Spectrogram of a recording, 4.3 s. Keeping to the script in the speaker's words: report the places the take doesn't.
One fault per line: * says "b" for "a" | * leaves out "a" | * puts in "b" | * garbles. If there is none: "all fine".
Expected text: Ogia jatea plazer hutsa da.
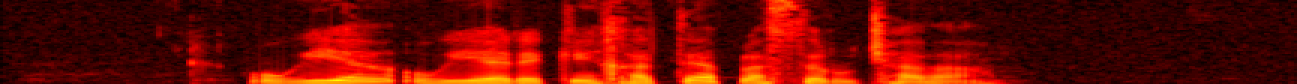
* puts in "ogiarekin"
